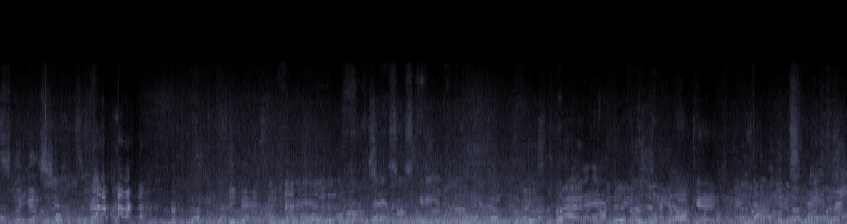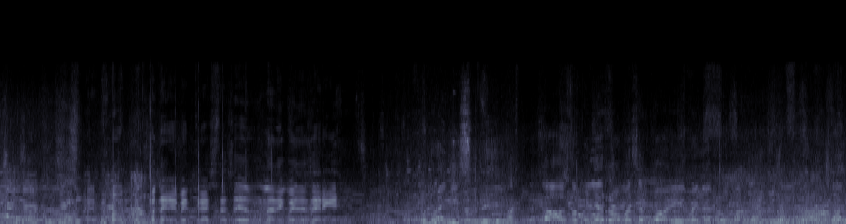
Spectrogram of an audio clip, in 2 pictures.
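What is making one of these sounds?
A crowd of young men and women chatters and laughs close by outdoors.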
